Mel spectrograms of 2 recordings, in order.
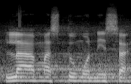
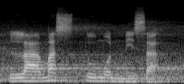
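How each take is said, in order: First: The vowel after the l is long. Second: The vowel after the l is short.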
